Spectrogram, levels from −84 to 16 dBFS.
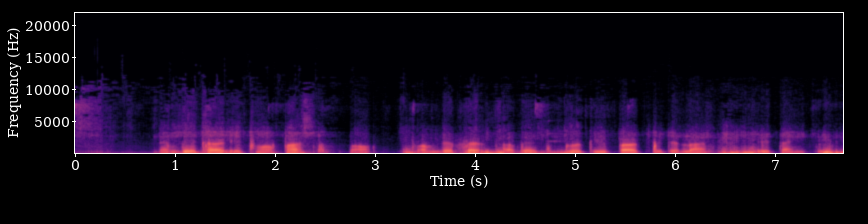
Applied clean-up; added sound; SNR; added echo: neural mask model RNNoise.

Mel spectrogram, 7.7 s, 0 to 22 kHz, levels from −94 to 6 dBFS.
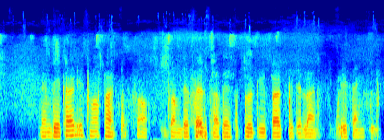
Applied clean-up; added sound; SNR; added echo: neural mask model Resemble Enhance denoiser.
